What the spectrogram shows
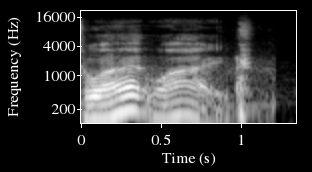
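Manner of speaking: squeaky, high, little put-on voice. Imagining how they'd react: squeaky voice. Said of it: "Squeaky voice".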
